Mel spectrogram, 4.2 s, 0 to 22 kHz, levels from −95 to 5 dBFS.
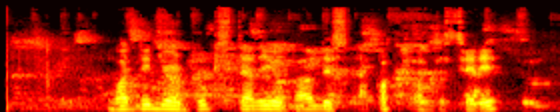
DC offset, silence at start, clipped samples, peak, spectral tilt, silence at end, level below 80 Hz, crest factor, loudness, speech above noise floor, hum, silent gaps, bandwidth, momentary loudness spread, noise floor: under 0.1%; 0.1 s; under 0.1%; -4 dBFS; -5 dB/octave; 0.15 s; -60 dBFS; 18 dB; -21 LUFS; 20 dB; none; none; 16.5 kHz; 19 LU; -41 dBFS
